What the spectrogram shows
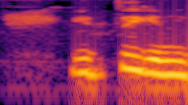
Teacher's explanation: மெய்களும் மேல்வாய் பல்லின் அடியை நாக்கின் நுனி பொருந்துவதால் பிறக்கின்றன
